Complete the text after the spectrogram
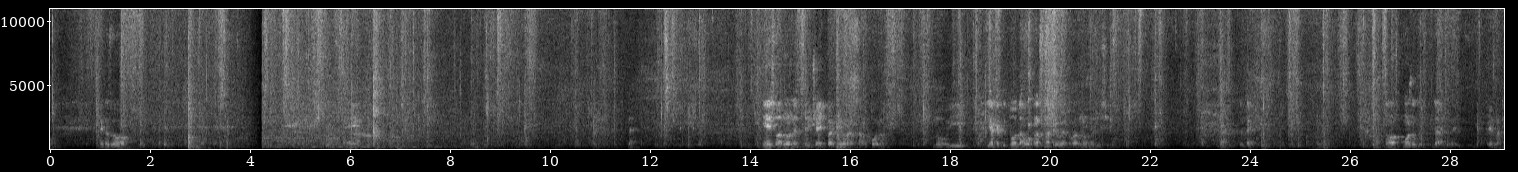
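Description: A middle-aged man explains calmly.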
